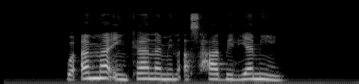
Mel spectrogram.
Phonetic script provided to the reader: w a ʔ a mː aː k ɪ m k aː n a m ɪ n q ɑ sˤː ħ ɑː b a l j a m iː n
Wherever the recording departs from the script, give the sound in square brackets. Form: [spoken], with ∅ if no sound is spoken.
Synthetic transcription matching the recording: w a ʔ a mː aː [ʔ] ɪ [n] k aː n a m ɪ n [ʔ] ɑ [sˤ] ħ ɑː b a l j a m iː n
